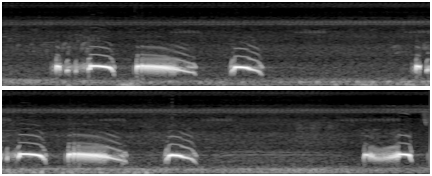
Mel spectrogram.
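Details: Spotted dove lure call used to make wild doves respond: repeated phrases of short stuttering coos followed by a long purring coo and a rising-falling note, about three phrases spaced several seconds apart.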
